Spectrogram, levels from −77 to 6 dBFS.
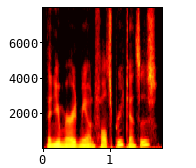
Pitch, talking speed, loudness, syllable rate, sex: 140 Hz, 235 wpm, -16 LUFS, 6.8 syllables/s, male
